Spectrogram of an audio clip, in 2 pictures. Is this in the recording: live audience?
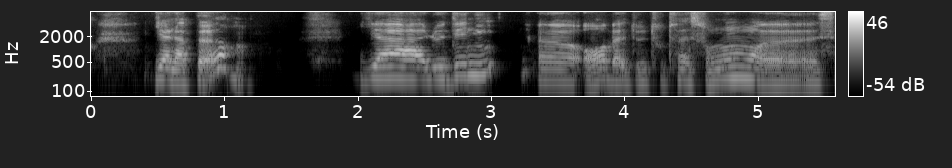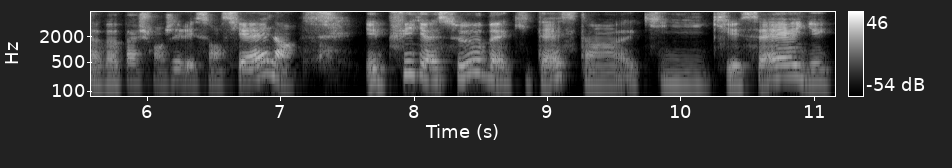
no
